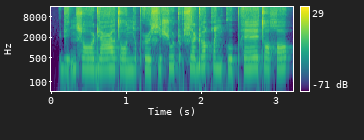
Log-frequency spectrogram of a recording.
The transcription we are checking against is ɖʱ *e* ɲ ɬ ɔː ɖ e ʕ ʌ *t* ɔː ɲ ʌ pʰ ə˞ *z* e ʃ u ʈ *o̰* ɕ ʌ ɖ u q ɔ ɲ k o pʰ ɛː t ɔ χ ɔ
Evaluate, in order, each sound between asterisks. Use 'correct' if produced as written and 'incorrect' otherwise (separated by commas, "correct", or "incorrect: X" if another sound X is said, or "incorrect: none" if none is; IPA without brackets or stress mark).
incorrect: ḛ, correct, incorrect: ɕ, incorrect: ɔ̰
